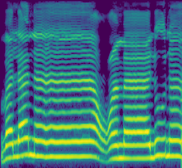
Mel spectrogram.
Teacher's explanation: نا پہ جو مد ہے اس مد کو مد جائز منفصل کہتے ہیں، اس کو کھینچنے کی مقدار 3 حرکات ہیں۔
